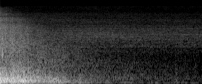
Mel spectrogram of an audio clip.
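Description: A loud blast booms and fades away.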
